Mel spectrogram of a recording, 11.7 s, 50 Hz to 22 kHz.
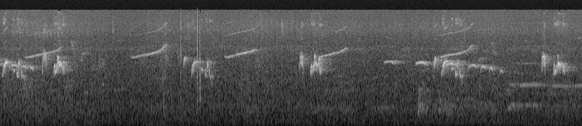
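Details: Red-whiskered bulbul used as a decoy to lure and fight wild birds during trapping on 18 March 2017, in humid weather; short whistled phrases with rising slides and chattery bursts, spaced a few seconds apart, possibly more than one bird.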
